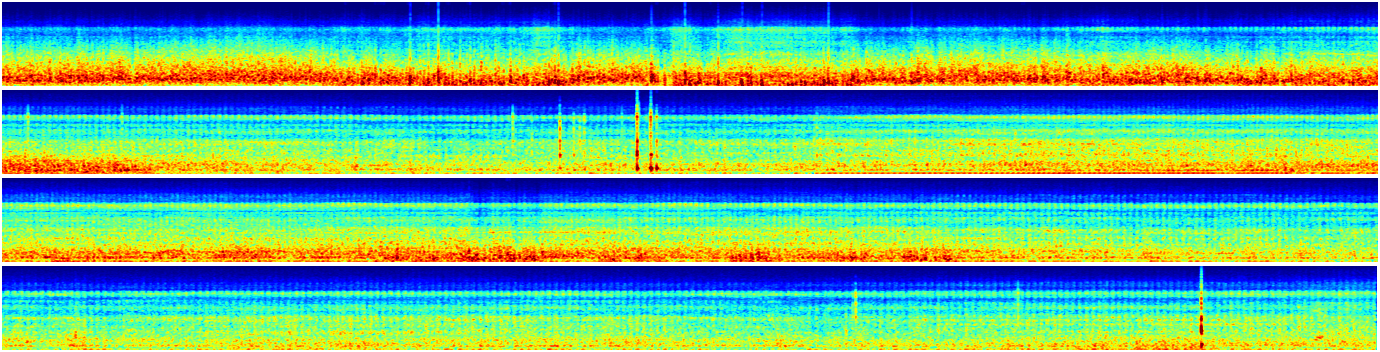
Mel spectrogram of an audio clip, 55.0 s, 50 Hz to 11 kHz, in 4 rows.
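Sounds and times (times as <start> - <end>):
quad bike engine droning: 0.0 - 55.0
sharp knocks: 20.1 - 20.4.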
